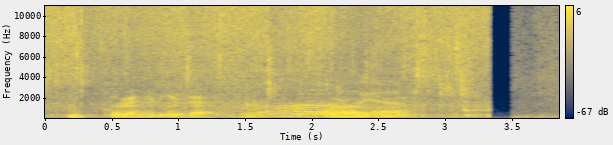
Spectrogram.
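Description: Steady hiss of shower water running for a few seconds, with a voice talking over it, then cutting off abruptly before a brief return of the spray.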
